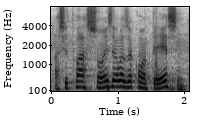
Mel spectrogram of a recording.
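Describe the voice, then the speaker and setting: A man's voice: high-pitched, normal speed, a little mellow, soft background music. A man co-hosting a casual film talk, enthusiastic and addressing the viewers, with many fillers. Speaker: co-host discussing films.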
